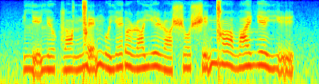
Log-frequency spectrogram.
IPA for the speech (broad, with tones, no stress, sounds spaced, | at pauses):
lʲ ḛ˨ lʲ o˨ ɡ l ɒ˨ ŋ͡ǀ ḛ˦ ŋ u˨ j e˦ ɾ o˨ ɭ ɒ˦ j i˦˨ ɭ ɒ˨ ʃ o˦ ʃ ḭ˦ ŋ͡ǀ ɒ˦˨ lˠ æ˦ ʎ e˦˨ j ḭ˦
